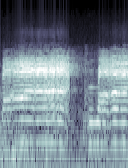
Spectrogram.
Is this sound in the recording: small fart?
no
